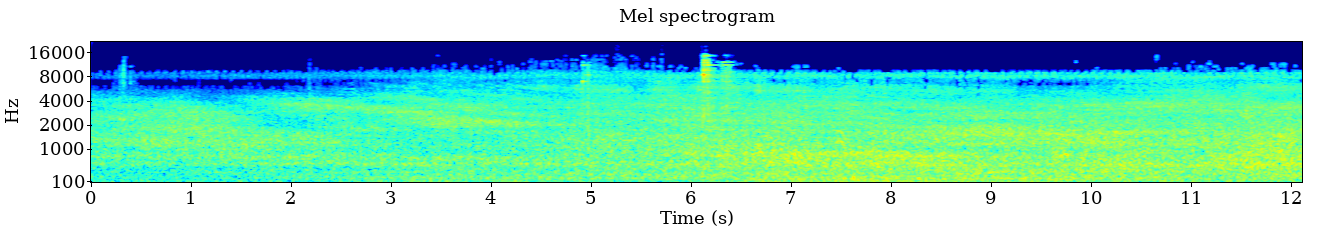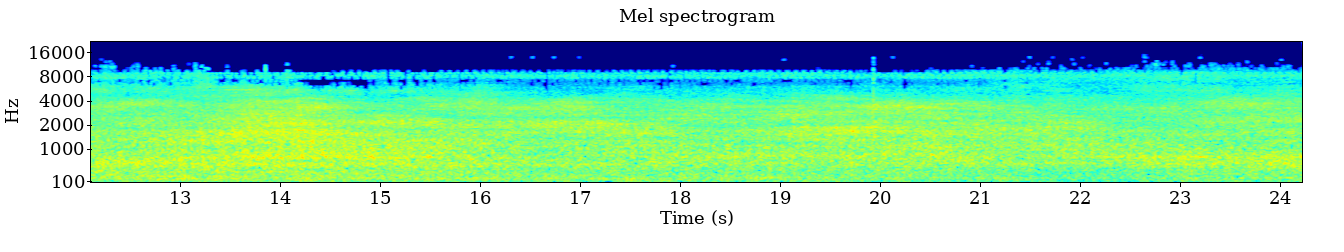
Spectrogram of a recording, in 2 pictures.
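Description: An Airbus A321neo airliner on the runway at Auckland Airport, bound for Dunedin, produces a broad, steady jet roar that swells and then holds, heard from a distance for over twenty seconds.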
